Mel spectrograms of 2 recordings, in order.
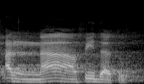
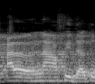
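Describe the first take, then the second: First: The L blends into a doubled N sound. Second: The article keeps a clear L sound. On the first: The speaker calls it right. "Tapi baca an-nafidatu" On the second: The speaker calls it wrong. "Jangan dibaca al-nafidatu loh"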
